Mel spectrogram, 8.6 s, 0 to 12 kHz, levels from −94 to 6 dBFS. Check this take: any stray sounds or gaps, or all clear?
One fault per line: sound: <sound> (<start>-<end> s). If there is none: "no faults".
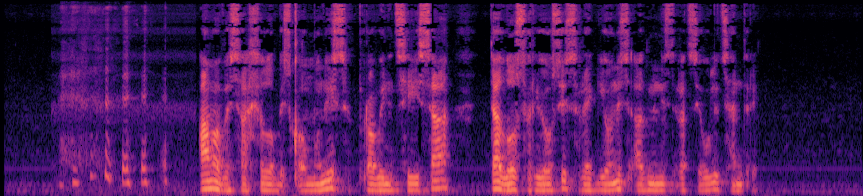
sound: laugh (0.6-1.7 s)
